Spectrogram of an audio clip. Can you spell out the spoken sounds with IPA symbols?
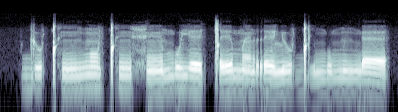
ɡʲ u ǃʰ ĩ ŋ õ ǃʰ ĩ h ẽ m u j e ǀ e m ɛ̃ r e lʲ u ɡ͡ǃ i m u m ĩ ŋ ɛ

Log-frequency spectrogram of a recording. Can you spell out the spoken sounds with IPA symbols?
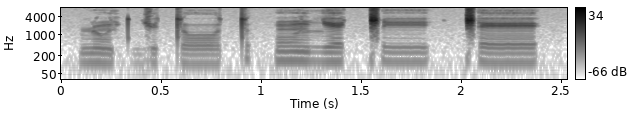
ɳ ũ˦˨ t ɟ y˦ t o˦ t | ũ˦ ʎ e˦ ǁ i˦ | ǁ e˦

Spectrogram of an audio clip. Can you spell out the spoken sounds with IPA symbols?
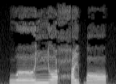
w ɤː ɲ ɔ ħ i ɓ ɔ

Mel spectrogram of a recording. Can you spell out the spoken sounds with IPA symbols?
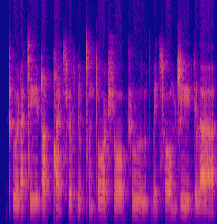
ʈʰ ʊː ɽ a ǀ eː ʈ ɑ ʈ ǃ a t͡ɕʰ ə v ɗ ə l ǀ ə m t ɔː ʈ ʃ ɔː b ʈʰ ʊː l u t b ɛ t͡ɕʰ ɔː m ɖ͡ʐ eː ɡ ɛ l a

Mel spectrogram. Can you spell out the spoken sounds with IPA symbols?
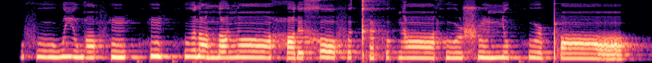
f uː w i w ɑ̃ f ũ kʷʰ ə̃ kʷʰ ʌ ɾ ɑ̃ n ɑ ŋ ɑ̃ː h ɑ ɾ ə x ɔ f ə kʼ ə̃ h ʊ ɡ ɑ̃ː x uː ʂ ũ ɲ ɔ kʷʰ ə˞ pʼ ɑ̃ː

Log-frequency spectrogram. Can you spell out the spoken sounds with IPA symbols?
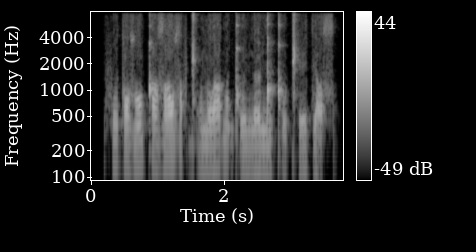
f o t o zˤ õ ǃ ɜ zˤ e o̯ zˤ ə f ɡ͡ǁ ɔ n ɔ e̯ dˤ ũ ǃʼ o e̯ ŋ ɜ ŋ͡ǃ ɪ ǃʼ o ǁʰ e t ɪ sˤ

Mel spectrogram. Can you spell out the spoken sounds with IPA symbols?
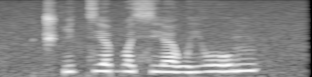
t͡ʃʼ i tʲ æ b a sʲ j æ w j o ŋ

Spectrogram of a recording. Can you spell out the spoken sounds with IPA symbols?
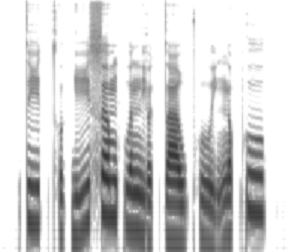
t̪ iː˧ t̚ t̪ʰ ʊ˨ k̚ iː˨˥ s ɐ˥ m kʷ ɐ˧ n j ɵ˨ t̚ t̪ aː˨ w pʰ uː˨˩ j ŋ ɐ˨˥ p̚ k uː˥ k̚

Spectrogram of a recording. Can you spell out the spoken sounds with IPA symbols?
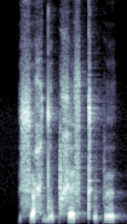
s ʏ˩˥ ħ d o˩˥ p x ɛ˩˧ s tʼ ʏ˩˥ p ʏ˦˨

